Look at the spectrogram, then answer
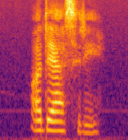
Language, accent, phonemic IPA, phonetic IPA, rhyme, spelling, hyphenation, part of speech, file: English, US, /ɔˈdæ.sɪ.ti/, [ɔˈdæ.sɪ.ɾi], -æsɪti, audacity, au‧da‧ci‧ty, noun, En-us-audacity.ogg
- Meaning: Insolent boldness, especially when imprudent or unconventional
